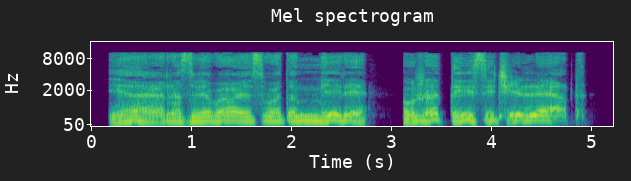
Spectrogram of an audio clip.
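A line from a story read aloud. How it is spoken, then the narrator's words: Giant roaring. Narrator (Russian): взревел здоровенный аватар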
